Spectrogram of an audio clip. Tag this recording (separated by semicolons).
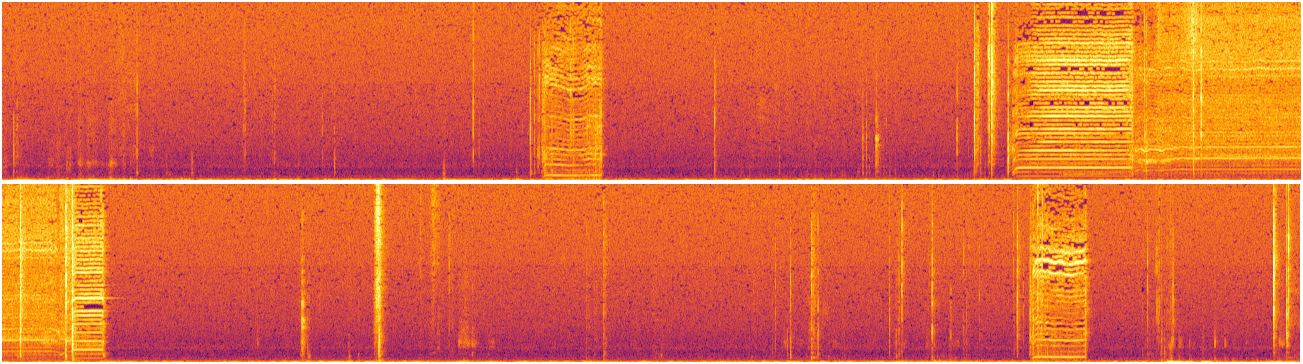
camera; polaroid; shutter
